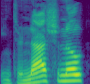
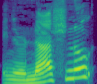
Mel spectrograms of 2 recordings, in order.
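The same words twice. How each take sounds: First: "international" with the T sounded; T pronounced. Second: "international" said as "innernational"; American "international", T left out; silent T. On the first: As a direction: say "international" as "in-ter-national". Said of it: "لو قلتها international صح". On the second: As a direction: drop the T after N in "international". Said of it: "ما تتنطقش". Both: Shown as a demonstration.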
